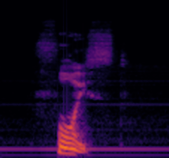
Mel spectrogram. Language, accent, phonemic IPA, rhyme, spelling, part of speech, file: English, US, /fɔɪst/, -ɔɪst, foist, verb / noun, En-us-foist.ogg
- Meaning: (verb) 1. To introduce or insert surreptitiously or without warrant 2. To force another to accept especially by stealth or deceit; to stick 3. To pass off as genuine or worthy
